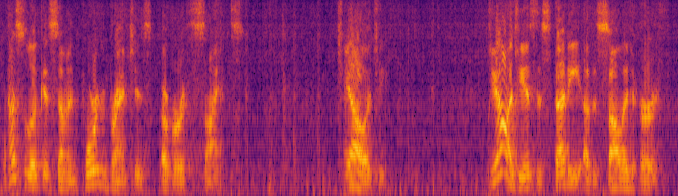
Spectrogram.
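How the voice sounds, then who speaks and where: A man's voice: medium pitch, sing-song, unhurried, long pauses, pushed and bright, a little hiss or hum, low-quality recording. A man reading an educational science text aloud like a teacher, in a plain manner with occasional stumbles. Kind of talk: educational read-aloud narration.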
